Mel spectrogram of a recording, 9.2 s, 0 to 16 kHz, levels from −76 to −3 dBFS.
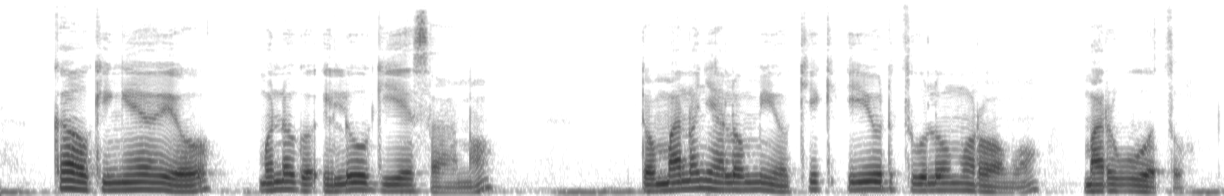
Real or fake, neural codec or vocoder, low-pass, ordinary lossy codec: fake; vocoder, 48 kHz, 128 mel bands, Vocos; 14.4 kHz; none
